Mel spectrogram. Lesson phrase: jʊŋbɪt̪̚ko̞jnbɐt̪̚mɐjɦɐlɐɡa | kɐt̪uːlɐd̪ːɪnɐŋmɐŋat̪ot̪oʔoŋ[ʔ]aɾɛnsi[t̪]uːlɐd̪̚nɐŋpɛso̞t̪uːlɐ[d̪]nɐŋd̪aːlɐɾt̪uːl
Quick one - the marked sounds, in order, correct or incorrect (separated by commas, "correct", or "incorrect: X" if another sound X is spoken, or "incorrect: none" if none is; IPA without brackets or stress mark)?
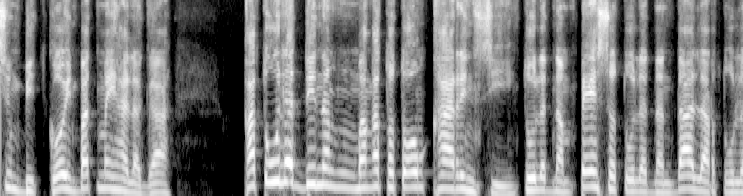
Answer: incorrect: k, correct, correct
